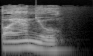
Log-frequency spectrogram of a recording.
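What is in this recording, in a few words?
"biannual", British English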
